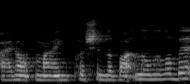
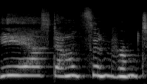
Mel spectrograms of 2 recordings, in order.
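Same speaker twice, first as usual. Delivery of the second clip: put-on child yell, much higher, louder; 11 semitones higher, 5 dB louder than usual. A mother retells her child yelling at her from the back, retelling a child yelling. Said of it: "she's yelling at me".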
